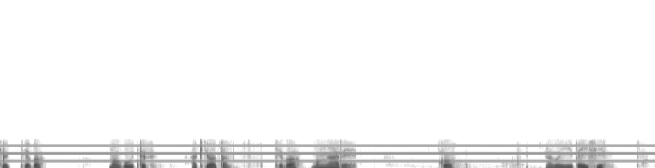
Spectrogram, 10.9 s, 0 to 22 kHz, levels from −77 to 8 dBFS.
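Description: From start to finish, a steady USB whine sits under the speech: a fixed tone at 1 kHz, strongest at its 2 kHz harmonic, roughly 20 dB below the signal. It comes from USB's 1 ms frame timing leaking through power or ground. Unlike mains hum, it is high-pitched, and it survives the narrow telephone band intact.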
